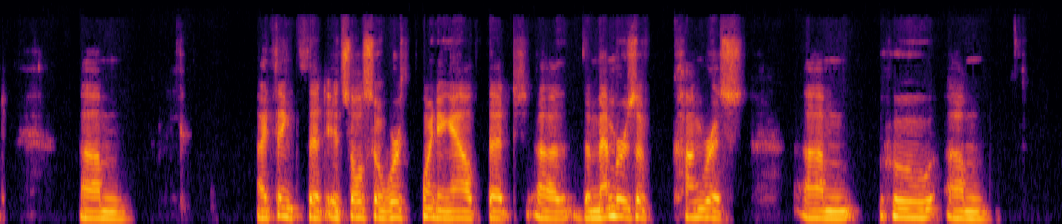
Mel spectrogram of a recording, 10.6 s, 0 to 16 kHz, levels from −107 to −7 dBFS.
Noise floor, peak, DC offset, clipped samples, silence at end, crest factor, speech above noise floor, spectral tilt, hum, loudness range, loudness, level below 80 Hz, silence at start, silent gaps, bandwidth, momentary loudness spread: -80 dBFS; -8 dBFS; under 0.1%; under 0.1%; 0.7 s; 18 dB; 55 dB; -6 dB/octave; none; 3 LU; -26 LUFS; -60 dBFS; 0.8 s; none; 10.5 kHz; 9 LU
